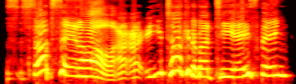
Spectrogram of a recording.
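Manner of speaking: sarcastic grumpy troll. Acted. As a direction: spit sarcasm, voice pitched high.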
